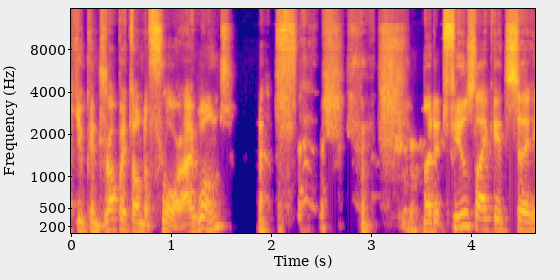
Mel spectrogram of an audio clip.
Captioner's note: laughter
